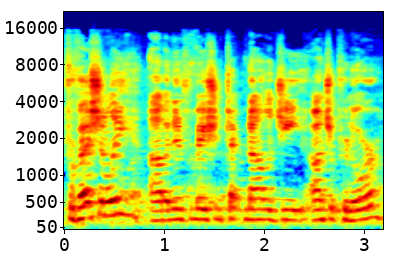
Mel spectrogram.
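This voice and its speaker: A man with a high pitch and an American accent speaks with ordinary pitch variation, amid audible room echo and noticeable background noise. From US, Philadelphia (North Philadelphia). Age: 60s. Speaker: political candidate. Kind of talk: stump speech. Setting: meeting hall with audience. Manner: practiced public speaker.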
